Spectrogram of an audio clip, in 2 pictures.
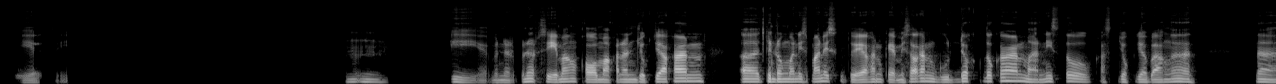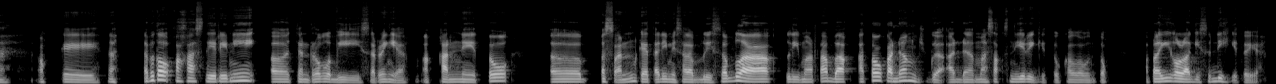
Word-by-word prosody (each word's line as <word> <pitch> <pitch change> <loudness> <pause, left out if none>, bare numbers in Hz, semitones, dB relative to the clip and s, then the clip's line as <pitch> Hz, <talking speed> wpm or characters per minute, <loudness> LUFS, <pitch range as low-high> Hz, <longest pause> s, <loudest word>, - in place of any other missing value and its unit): Iya, - - -12 0.2
sih. - - -25 2.8
Mhm. 115 -3 -10 0.6
Iya, 100 -6 -8
benar, 100 -1 -8
benar 135 +3 -1
sih, 115 -4 +5
emang 130 +2 +1
kalau 115 -4 +2
makanan 110 +1 +1
Jogja 120 +3 +2
kan, 145 +1 +6 0.4
eee, 130 0 +4
cenderung 125 -1 +1
manis-manis, 130 +3 0
gitu 110 - -5
ya, 110 +2 +5
kan, 125 - 0
kayak 110 -2 0
misalkan 140 +6 +2
gudeg 110 +4 -3
tuh, 140 - 0
kan, 160 +1 +3
manis 130 +2 -2
tuh, 130 -6 -2
khas - - -14
Jogja 115 -2 -4
banget. 115 -1 -1 0.6
Nah, 110 -4 -2 0.2
oke, 105 -3 -3
nah, 125 - -3 0.2
tapi - - -1
kalau 210 -1 +6
Kakak 155 -1 0
sendiri 140 0 +2
nih, 170 +3 0
eee, 125 -1 0
cenderung 120 +1 -2
lebih 105 -4 -4
sering 115 +2 -2
ya, 95 +1 -6
makannya 115 +1 0
itu, 160 +2 +2 0.4
eee, 125 0 0
pesen, 130 -1 -2
kayak 120 -6 0
tadi 125 - -1
misalnya 115 -1 -1
beli 110 -2 -3
seblak, 130 -2 +6
beli 115 -1 -3
martabak, 125 0 +1
atau 180 +8 +2
kadang 165 +3 +3
juga 125 - -5
ada 110 0 -3
masak 110 0 -5
sendiri, 125 -1 -1
gitu, 100 -1 -13
kalau 105 0 -6
untuk - - -11 0.3
apalagi 135 +4 +2
kalau 140 -3 +5
lagi 115 -2 -2
sedih, 135 +2 -4
gitu - - -8
ya? - - -11
120 Hz, 160 wpm, -24 LUFS, 110-135 Hz, 2.8 s, kan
